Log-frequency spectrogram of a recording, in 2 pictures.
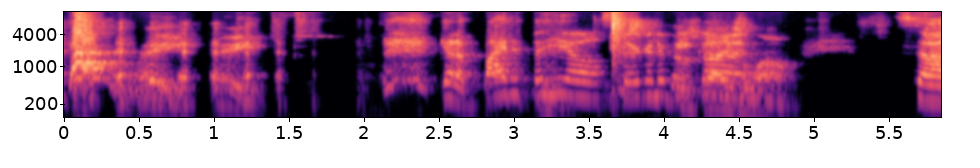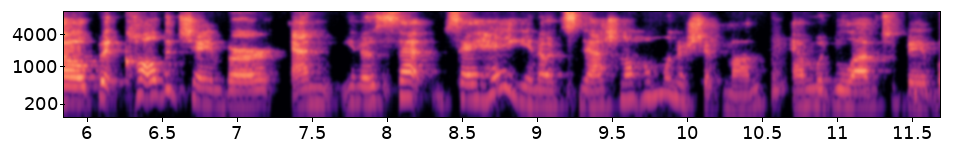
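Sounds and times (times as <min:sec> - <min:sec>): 
small dog barking and yapping excitedly: 0:00.0 - 0:00.5
laughter: 0:00.0 - 0:04.6
speech: 0:00.6 - 0:11.6.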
